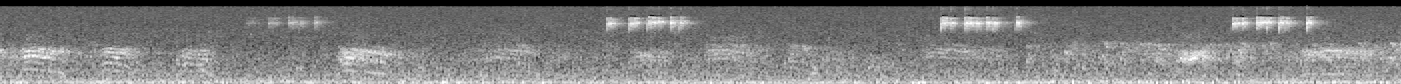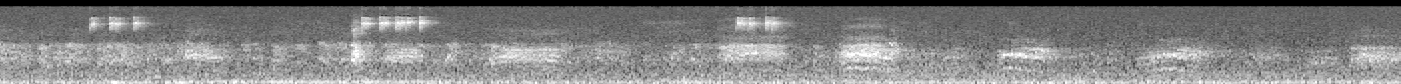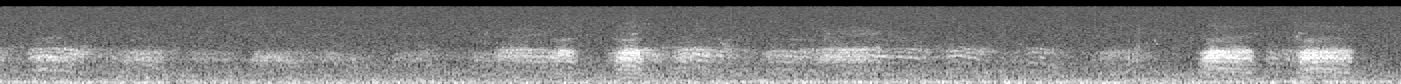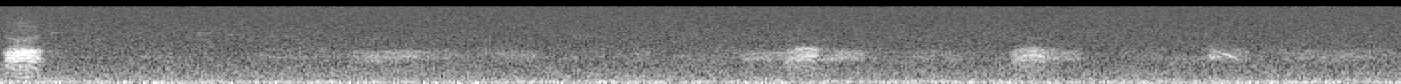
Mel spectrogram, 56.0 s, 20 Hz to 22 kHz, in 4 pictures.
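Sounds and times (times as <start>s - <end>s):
crow cawing: 0.0s - 2.2s, 3.4s - 4.0s, 4.9s - 5.4s, 6.3s - 7.7s, 11.7s - 16.3s, 16.9s - 20.2s, 21.2s - 23.1s, 24.0s - 24.7s, 25.4s - 26.7s, 27.5s - 29.8s, 30.6s - 39.4s, 40.0s - 42.5s, 45.6s - 46.4s, 49.4s - 50.8s, 52.1s - 52.8s, 54.1s - 55.2s
softer lower bird calls: 0.0s - 4.2s, 4.8s - 8.4s, 9.2s - 42.7s
faint low hum: 0.0s - 56.0s
high chattering bird calls: 6.1s - 7.0s, 11.1s - 13.4s, 14.0s - 19.7s, 20.8s - 22.0s.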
